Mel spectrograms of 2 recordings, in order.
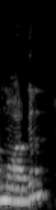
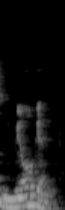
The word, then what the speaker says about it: mögen: Actually, it was not Morgan, it was Myogen that I just wrote. So, Myogen, right? In Morgan, it is simple Morgan, no umlaut, right?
